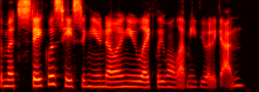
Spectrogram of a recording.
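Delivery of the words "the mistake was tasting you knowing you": ordinary delivery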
